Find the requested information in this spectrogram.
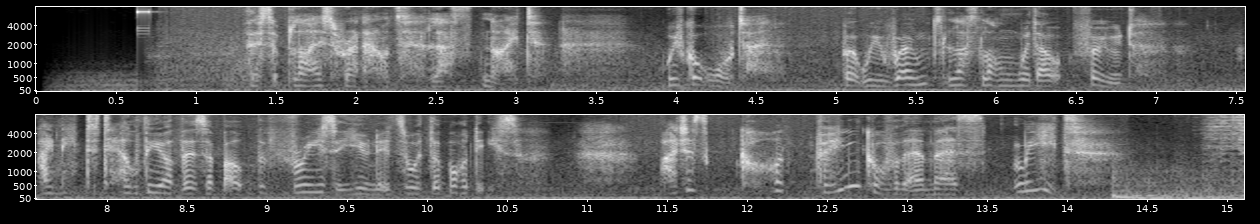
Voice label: Gaming ENGLISH

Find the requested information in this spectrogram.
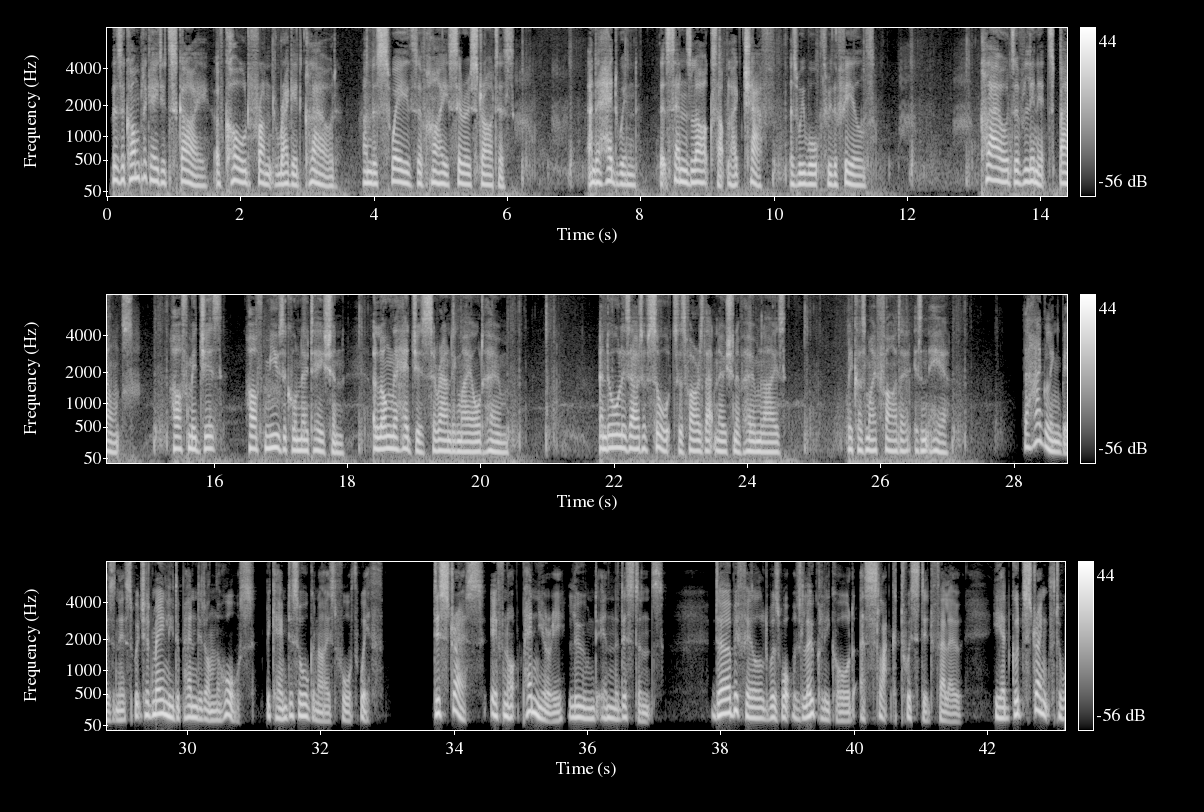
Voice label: Audiobook

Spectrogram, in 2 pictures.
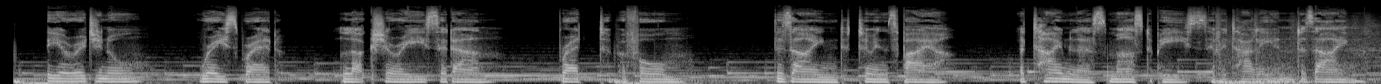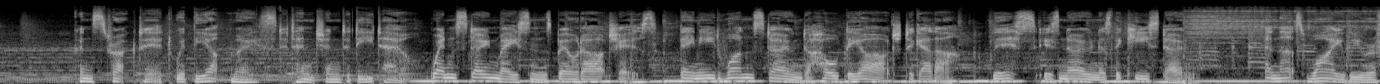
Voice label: Commercial US

